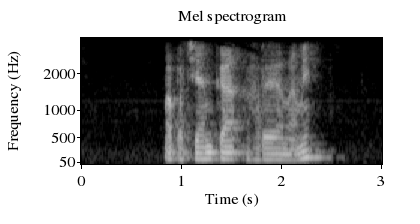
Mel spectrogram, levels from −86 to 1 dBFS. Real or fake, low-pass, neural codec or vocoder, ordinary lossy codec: real; 3.6 kHz; none; MP3, 32 kbps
